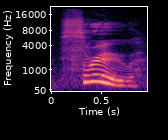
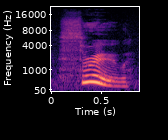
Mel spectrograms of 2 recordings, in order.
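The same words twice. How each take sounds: The two takes are said the same way.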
